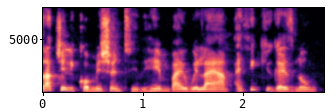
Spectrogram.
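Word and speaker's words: will.i.am: commissioned to him by William I think you guys know who will I am is spelled William but it's will I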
